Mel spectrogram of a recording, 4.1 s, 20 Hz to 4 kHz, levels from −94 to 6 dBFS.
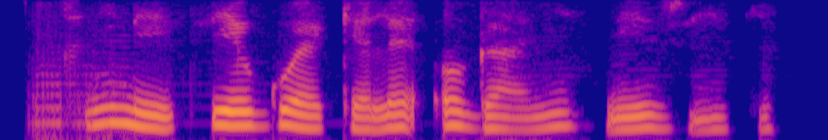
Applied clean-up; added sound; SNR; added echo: neural separator model SepFormer WHAM!.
